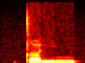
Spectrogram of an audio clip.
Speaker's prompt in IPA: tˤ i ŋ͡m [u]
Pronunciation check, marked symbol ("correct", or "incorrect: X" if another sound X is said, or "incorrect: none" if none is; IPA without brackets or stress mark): correct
